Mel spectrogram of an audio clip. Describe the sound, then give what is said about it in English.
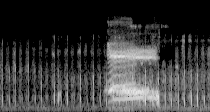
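A cat ball ghost-hunting toy goes off: a steady stream of quick, soft clicking pulses broken by a loud, buzzy electronic burst lasting about a second, then the rapid pulses carry on. “Was that you that just made the cat ball go off?”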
